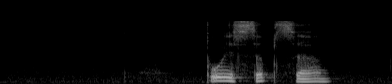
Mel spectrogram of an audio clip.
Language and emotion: Russian, sad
